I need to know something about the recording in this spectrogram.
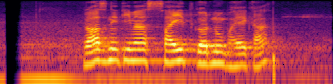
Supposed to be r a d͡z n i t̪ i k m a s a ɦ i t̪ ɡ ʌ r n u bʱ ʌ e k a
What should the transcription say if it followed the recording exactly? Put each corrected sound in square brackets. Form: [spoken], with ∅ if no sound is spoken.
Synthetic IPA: r a d͡z n i t̪ i [∅] m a s a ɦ i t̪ ɡ ʌ r n u bʱ ʌ e k a

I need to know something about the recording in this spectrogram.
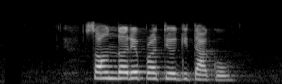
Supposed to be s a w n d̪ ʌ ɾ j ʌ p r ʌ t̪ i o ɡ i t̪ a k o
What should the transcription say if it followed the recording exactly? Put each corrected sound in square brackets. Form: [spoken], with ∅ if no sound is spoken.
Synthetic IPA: s [ʌ] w n d̪ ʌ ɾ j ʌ p r ʌ t̪ [j] o ɡ i t̪ a k o

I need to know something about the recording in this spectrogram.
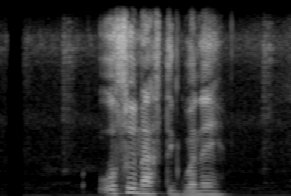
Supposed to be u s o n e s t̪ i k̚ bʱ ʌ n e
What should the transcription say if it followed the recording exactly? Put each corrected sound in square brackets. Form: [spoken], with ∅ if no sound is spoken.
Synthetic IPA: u s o n [a] s t̪ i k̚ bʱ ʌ n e

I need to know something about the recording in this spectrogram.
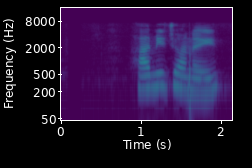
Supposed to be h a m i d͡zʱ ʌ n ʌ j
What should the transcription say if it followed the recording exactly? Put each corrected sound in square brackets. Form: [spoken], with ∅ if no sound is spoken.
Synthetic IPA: h a m i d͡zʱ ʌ n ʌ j

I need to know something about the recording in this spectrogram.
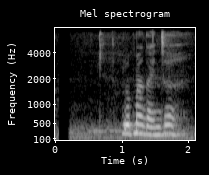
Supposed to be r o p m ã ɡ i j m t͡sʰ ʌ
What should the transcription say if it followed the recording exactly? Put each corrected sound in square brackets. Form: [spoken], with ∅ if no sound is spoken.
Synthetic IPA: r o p m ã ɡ [a] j [n] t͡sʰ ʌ

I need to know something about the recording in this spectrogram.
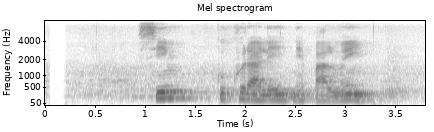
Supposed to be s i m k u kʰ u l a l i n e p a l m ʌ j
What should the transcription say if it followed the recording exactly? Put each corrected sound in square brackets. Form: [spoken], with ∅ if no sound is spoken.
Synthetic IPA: s i m k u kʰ u [ɾ] a l [e] n e p a l m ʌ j

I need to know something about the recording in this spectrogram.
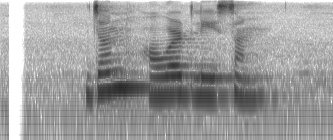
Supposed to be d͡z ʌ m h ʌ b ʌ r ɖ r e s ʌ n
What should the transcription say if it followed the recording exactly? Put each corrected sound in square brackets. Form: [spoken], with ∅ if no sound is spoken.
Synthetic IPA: d͡z ʌ [n] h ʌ [w] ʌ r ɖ [l] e s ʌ n

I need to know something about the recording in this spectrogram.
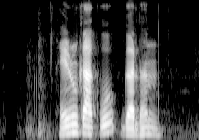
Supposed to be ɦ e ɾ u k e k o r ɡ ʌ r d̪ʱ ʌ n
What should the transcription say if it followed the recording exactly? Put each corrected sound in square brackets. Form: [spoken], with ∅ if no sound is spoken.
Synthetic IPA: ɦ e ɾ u k [a] k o [∅] ɡ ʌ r d̪ʱ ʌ n

